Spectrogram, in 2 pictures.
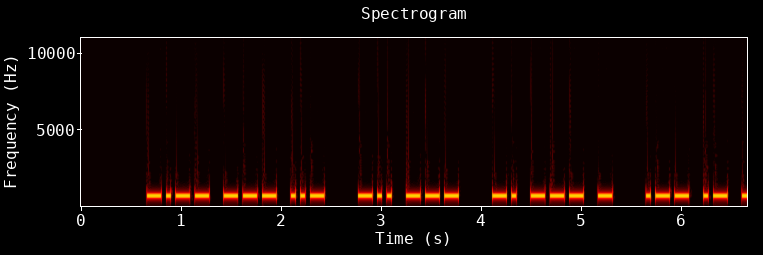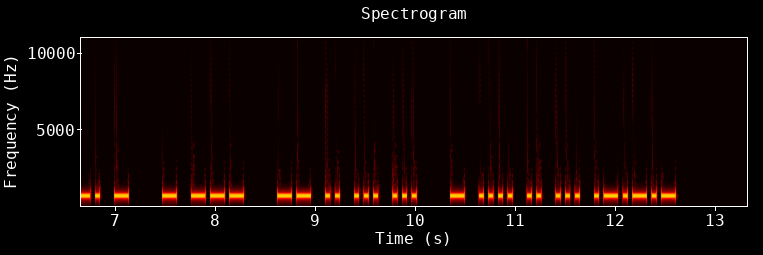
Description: Morse code, heard as a keyed tone, about 25 wpm, 700 Hz. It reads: YOU DO NOT WANT TO MISS THIS.
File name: practice / 25wpm / Sentences with 4-Word Phrases - 25wpm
